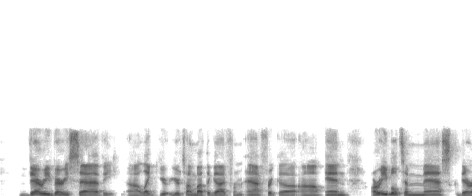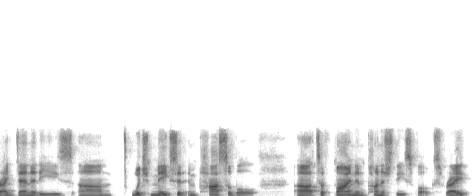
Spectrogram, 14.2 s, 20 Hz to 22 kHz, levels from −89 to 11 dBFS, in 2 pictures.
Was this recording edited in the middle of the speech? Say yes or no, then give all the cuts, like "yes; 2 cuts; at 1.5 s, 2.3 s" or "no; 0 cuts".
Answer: no; 0 cuts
